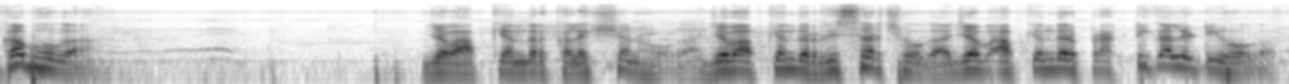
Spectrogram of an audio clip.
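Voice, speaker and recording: A man with a high voice lectures a camp group. He preaches in a repetitive way and drops English phrases into his teaching. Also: expressive, moderate pace.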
